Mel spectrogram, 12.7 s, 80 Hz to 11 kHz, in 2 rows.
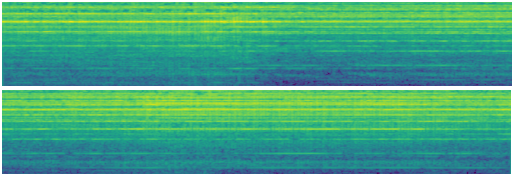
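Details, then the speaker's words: Fire-Lite MS-9200UD system: bells ring continuously with a bright, rapid metallic clatter and no pauses. Relay clicking is heard from the Simplex control module, before the coding is switched to code three. "that's going to leave ringing in my ears no pun intended as you can hear though you can hear the relay clicking coming from the Simplex smart syn control module now hearing the bells of continuous is cool and all"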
